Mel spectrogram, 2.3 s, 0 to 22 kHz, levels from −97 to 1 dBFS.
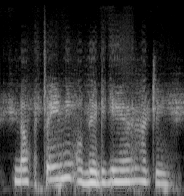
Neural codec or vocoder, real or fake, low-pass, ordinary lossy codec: codec, 44.1 kHz, 0.9 kbps, DAC; fake; 19.8 kHz; none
